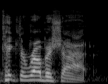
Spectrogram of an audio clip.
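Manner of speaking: put-on western Pennsylvania accent. Quoting what the speaker's mom says at home, imitating mom's Yinzer accent. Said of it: "the Yinzer accent".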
